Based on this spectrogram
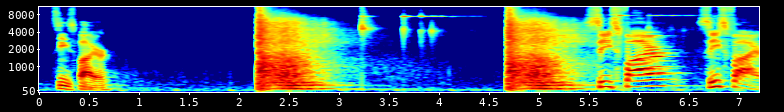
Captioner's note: two pistol shots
